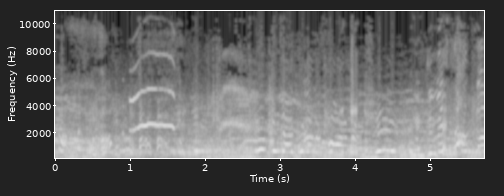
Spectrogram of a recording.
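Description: A young boy laughs and squeals excitedly close by.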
